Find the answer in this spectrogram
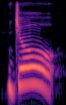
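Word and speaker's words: じょう: Its onyomi is long syllables, jo or show.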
